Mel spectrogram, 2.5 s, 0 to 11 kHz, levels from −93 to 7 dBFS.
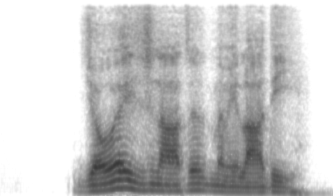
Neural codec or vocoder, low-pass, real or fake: codec, 16 kHz in and 24 kHz out, 0.4 kbps, LongCat-Audio-Codec, fine tuned four codebook decoder; 9.9 kHz; fake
